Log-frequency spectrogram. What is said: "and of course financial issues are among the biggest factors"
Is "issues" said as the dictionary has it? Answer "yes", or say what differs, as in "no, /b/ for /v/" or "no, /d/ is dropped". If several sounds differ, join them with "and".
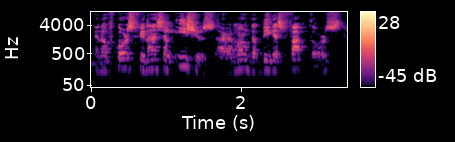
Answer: no, /s/ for /z/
